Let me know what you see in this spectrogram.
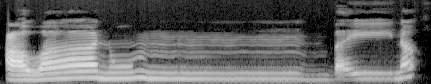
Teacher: تو آوانن سے بن جائے گا آوانم بین، اور اس میم کو پھر ٹو حرکت تک ہم نے ہولڈ کرنا ہے، اور اس رول کو کہتے ہیں اقلاب۔ · واو ٹو حرکت کے ساتھ ہے، کیونکہ واو کو زبر کے ساتھ الف دی ہے تو واو الف زبر وا، آوانن۔ اور جب تنوین کے بعد آگے با آ جائے تو وہ جو آوانن، اس کا جو نون ہے وہ میم بن جاتا ہے، اسی لیے اوپر اسمال میم لکھا جاتا ہے۔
